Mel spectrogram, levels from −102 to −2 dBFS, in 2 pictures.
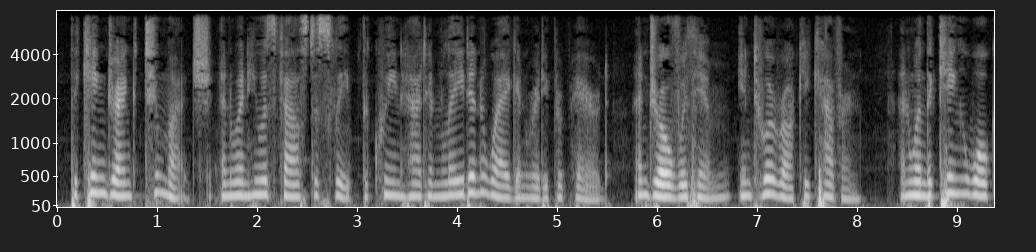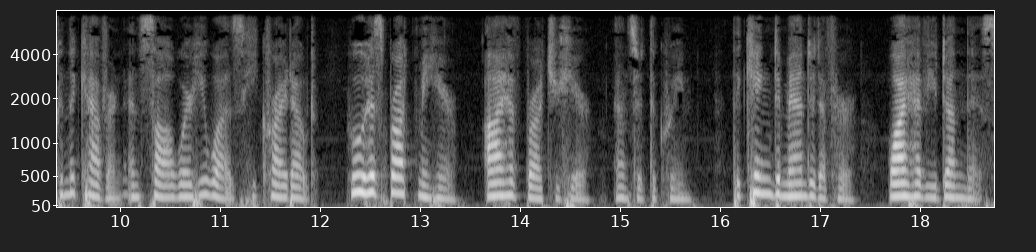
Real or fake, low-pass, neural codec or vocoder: real; 7.2 kHz; none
